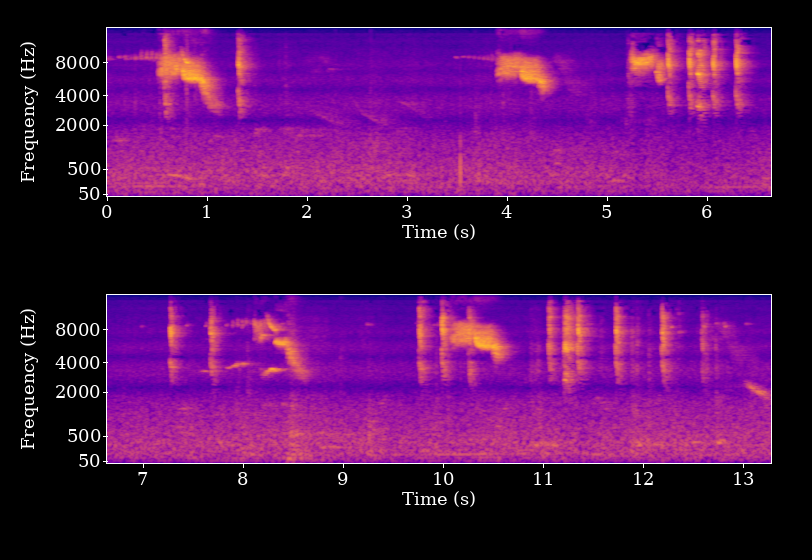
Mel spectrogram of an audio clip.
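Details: A female blue-black grassquit calling in the wild with scattered high ticks, short buzzy rasps and clusters of rapid sharp chips spread irregularly over the recording, against a constant soft hiss.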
